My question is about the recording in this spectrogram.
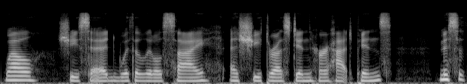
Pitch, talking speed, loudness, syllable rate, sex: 170 Hz, 195 wpm, -19 LUFS, 3.5 syllables/s, female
